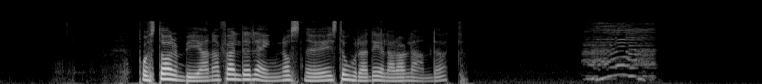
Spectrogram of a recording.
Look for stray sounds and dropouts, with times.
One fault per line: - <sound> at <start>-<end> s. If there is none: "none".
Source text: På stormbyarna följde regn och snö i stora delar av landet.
- squeak at 5.8-6.6 s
